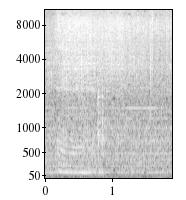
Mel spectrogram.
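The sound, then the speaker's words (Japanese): Fried eggs and sausages sizzle in a pan for breakfast, a steady, soft crackling hiss that continues unbroken throughout, with no voices. “ウインナーもねそろそろ焼けてきたかなっていう感じ”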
